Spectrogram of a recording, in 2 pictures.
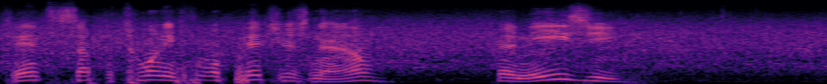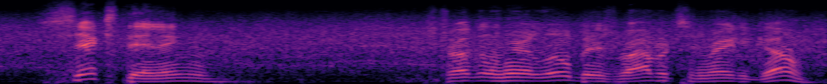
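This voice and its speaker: A man's voice: medium pitch, moderate pace, noisy background. A man giving informal, conversational color analysis on a live radio baseball broadcast. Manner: informal, explains plays in everyday talk. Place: broadcast booth at an outdoor ballpark. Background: loud ballpark ambience.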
